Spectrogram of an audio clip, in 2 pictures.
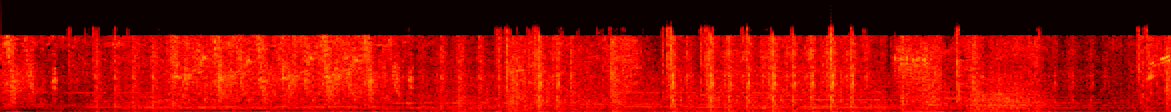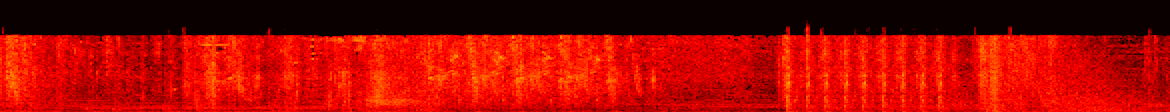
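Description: Energy blasts crackle and boom.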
